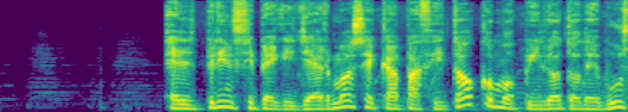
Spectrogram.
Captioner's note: voiceover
